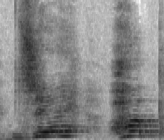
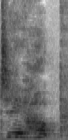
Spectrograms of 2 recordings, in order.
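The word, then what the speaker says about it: J-Hope: Là aussi, on prononce à l'anglaise. C'est J-Hop. Il y a peut-être un J, mais en anglais, on dit G quand c'est un J. Voilà, c'est J-Hop.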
